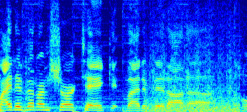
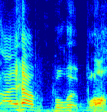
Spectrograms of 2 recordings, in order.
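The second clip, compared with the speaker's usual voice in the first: put-on voice, practically crying, near tears. Retelling a pitch show where a guy answers the investors, imitating someone practically crying. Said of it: "practically crying and goes".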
